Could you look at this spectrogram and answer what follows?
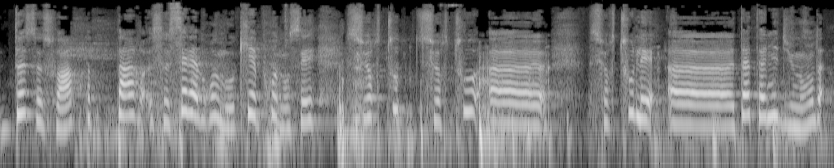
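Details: French-speaking participant giving an on-stage speech at a stuttering eloquence contest; audible repetitions. Stuttering.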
